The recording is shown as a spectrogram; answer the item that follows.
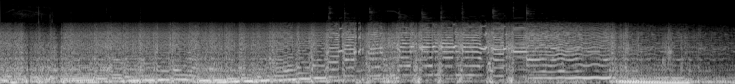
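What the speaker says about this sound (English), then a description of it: "this is now high gain distortion" Electric guitar through high-gain distortion playing a rock power shuffle: thick, saturated chugging riffs and sustained overdriven notes, loud and continuous, ending with a heavy low chord.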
